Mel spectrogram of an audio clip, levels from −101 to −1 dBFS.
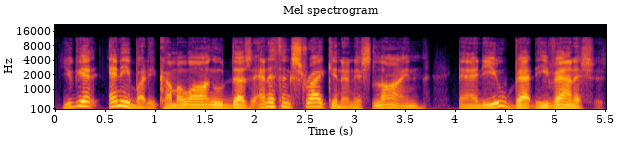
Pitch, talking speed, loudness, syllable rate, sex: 135 Hz, 185 wpm, -17 LUFS, 5.2 syllables/s, male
